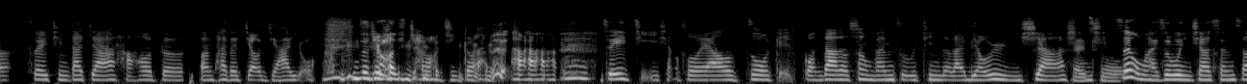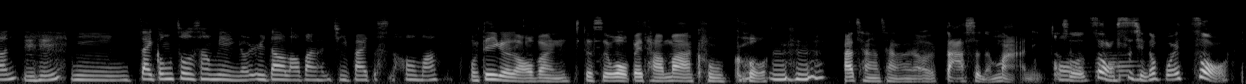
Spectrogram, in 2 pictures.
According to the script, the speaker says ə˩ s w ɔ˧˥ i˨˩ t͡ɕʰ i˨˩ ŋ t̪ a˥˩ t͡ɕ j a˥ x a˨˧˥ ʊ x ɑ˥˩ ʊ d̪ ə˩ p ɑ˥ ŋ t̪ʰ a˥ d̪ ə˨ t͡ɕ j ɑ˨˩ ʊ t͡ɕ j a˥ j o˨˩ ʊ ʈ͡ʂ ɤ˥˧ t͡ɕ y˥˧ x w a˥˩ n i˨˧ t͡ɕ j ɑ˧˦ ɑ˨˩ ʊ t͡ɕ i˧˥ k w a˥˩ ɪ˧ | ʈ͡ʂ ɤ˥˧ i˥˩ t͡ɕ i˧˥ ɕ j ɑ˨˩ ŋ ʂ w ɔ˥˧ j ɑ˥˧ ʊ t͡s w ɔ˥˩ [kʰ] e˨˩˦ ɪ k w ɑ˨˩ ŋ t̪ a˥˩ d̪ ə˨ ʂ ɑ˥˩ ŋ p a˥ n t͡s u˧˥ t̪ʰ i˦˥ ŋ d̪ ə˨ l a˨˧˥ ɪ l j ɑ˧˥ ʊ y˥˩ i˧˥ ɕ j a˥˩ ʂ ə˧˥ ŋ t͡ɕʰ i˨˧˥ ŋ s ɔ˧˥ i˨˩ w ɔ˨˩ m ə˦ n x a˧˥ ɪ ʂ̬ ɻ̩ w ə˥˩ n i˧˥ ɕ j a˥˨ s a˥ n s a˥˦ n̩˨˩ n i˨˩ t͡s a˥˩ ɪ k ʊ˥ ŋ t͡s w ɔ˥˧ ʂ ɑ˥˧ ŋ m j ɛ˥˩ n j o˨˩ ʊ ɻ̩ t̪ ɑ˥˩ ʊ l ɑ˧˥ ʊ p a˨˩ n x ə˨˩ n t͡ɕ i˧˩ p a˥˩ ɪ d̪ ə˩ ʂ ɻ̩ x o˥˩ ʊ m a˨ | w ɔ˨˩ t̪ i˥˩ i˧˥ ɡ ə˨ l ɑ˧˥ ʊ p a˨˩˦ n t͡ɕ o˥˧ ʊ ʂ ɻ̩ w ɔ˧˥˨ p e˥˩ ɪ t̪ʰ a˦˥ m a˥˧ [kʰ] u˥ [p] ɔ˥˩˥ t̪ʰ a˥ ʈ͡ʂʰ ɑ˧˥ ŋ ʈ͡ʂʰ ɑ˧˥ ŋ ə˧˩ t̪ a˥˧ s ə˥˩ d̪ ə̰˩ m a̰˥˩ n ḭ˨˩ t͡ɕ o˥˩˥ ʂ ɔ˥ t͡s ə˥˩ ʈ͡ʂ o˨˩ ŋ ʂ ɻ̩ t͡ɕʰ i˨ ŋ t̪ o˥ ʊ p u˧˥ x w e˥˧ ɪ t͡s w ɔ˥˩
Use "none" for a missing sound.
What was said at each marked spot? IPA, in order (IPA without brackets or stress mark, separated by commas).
k, kʰ, k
